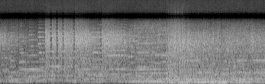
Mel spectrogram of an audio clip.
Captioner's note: guns firing aggressively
